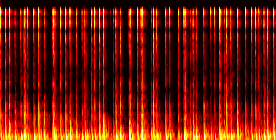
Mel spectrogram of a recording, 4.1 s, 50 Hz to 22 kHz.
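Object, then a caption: Laminate countertop. Fingernails scratch and tap quickly on a flat, solid, speckled beige laminate countertop. The quiet, rapid clicks and dull knocks have a low, woody body around 195 Hz and die away almost instantly, with a faint bright tick on each hit.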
